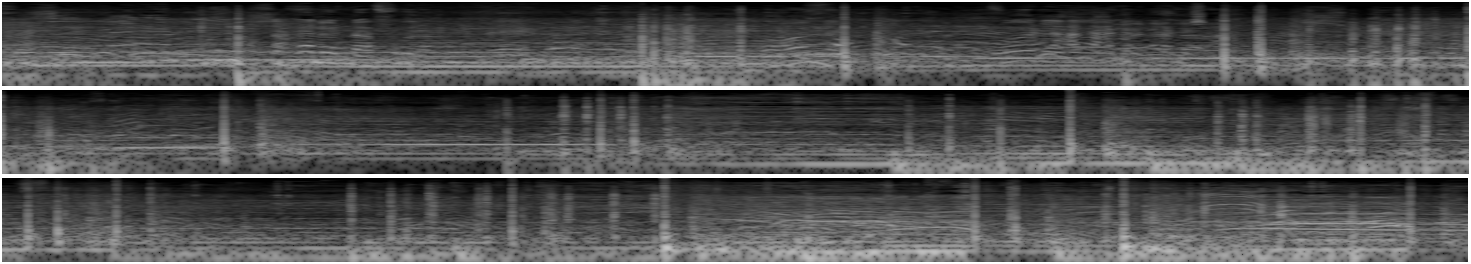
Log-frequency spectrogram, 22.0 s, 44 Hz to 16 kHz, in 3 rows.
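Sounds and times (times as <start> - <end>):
fireworks bangs and crackles: 0.0 - 1.9, 3.0 - 22.0
fireworks booms: 16.4 - 22.0.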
